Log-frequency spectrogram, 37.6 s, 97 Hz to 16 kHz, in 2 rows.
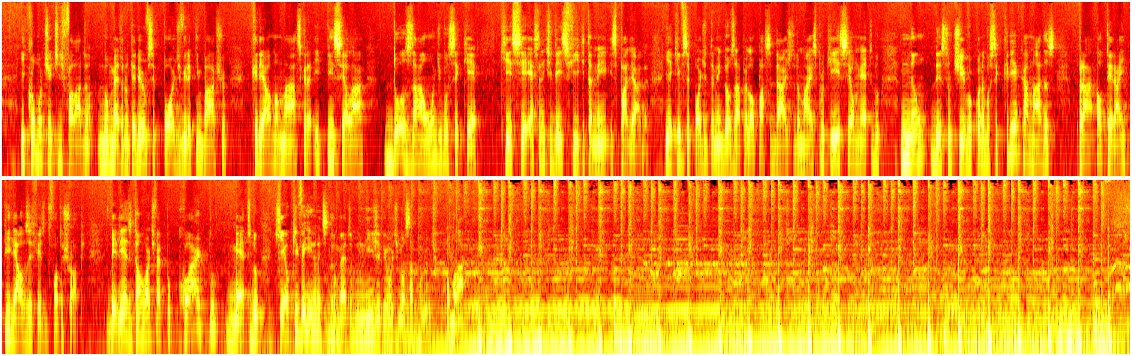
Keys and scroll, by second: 0.2 super+0.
